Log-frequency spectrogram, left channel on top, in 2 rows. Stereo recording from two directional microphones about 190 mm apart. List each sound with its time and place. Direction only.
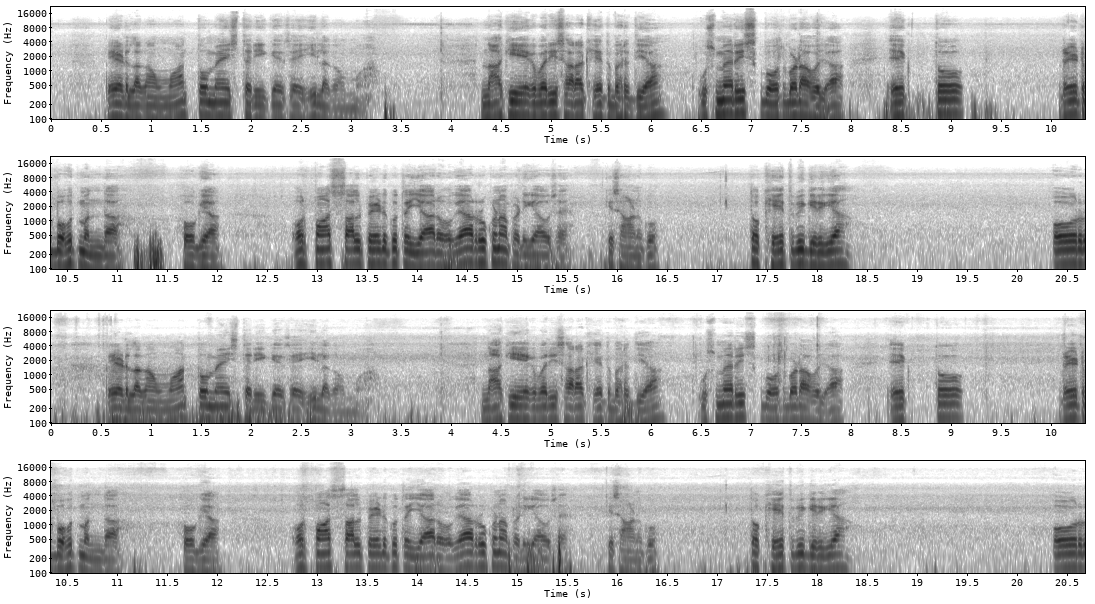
0.5 s speech: 55° left (ahead or behind)
0.9 s speech: 25° left (ahead or behind)
1.5 s speech: 40° left (ahead or behind)
4.4 s speech: 55° left (ahead or behind)
20.3 s speech: 55° left (ahead or behind)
